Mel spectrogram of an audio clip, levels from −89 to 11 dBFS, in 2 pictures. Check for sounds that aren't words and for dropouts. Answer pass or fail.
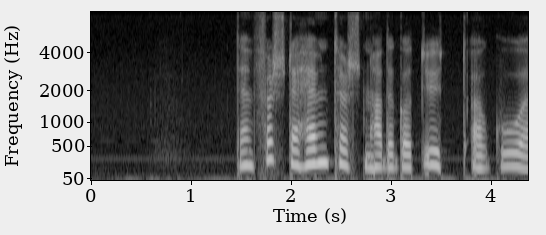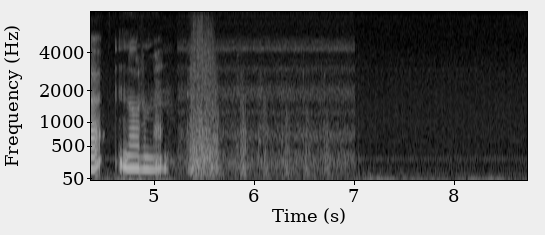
fail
